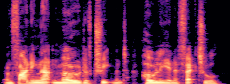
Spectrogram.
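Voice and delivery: ordinary delivery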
